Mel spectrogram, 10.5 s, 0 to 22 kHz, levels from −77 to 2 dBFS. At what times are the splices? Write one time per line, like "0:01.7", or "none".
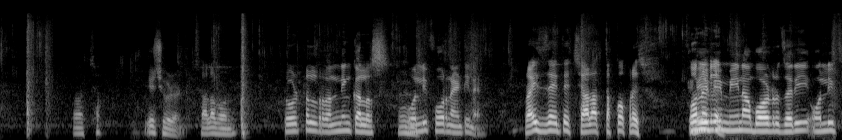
none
